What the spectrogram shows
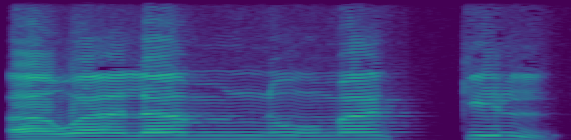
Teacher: Nutaqattaf min ardina awalam numakkil idgham bila gunnah. Asalnya numakkin, tapi datang lam terus masuk tanpa dengung.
